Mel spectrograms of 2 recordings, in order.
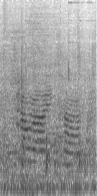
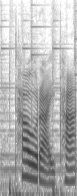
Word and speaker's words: เท่าไหร่คะ: size of this one เท่าไรคะ She's so cute. She is trying to say เท่าไหร่คะ in Thai เท่าไหร่ means how much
